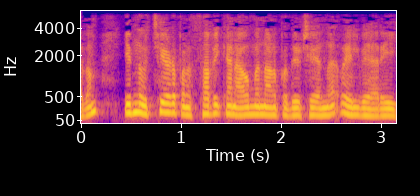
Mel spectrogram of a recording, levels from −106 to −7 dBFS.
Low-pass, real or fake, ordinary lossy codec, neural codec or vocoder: 5.4 kHz; real; none; none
